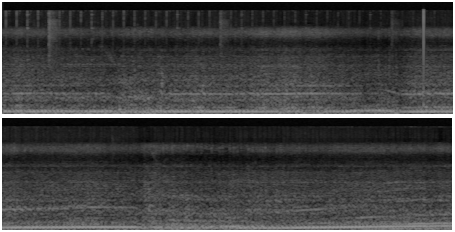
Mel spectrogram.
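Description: A motorcycle engine hums steadily, its pitch rising and dipping with the throttle.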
